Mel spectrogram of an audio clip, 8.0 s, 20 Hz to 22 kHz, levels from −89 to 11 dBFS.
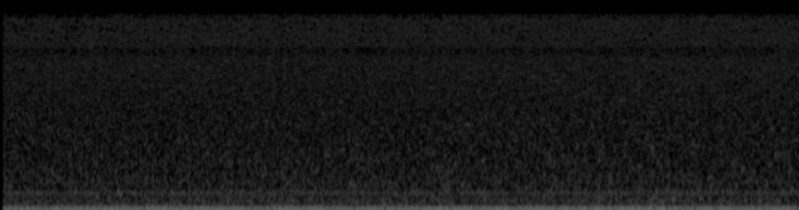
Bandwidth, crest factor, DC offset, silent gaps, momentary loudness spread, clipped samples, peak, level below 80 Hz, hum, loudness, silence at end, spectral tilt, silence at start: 16.5 kHz; 14 dB; under 0.1%; none; 1 LU; under 0.1%; -40 dBFS; -56 dBFS; none; -55 LUFS; 0 s; -2.5 dB/octave; 0.05 s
